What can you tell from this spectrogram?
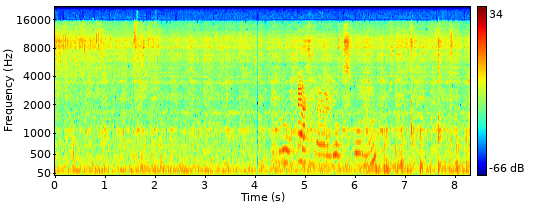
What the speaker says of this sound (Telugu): ఇప్పుడు వీటిని గ్రైండర్కి వేసుకుందాము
